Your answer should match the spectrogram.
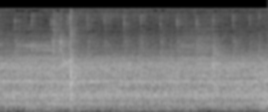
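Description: Thick, runny chocolate cake batter pouring from a plastic bowl into a paper-lined cake tin: a soft, steady squishing, with one faint click about a second in.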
